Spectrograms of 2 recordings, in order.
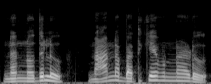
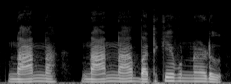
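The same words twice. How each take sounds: First: Raised and higher, crying out; a louder cry to make them believe; half-shouted and pitched up. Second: A mild cry that something is true. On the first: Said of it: "మరింత బిగ్గరగా అరిచింది". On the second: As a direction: call out the news, only a little raised. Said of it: "అని పద్మ అరిచింది". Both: A narrator's reading.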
